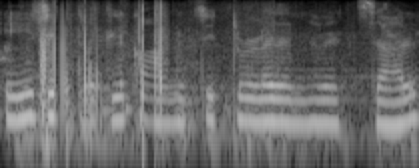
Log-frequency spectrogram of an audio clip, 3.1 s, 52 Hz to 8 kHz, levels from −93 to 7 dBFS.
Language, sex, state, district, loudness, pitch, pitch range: Malayalam, female, Kerala, Kasaragod, -26 LUFS, 205 Hz, 200-220 Hz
